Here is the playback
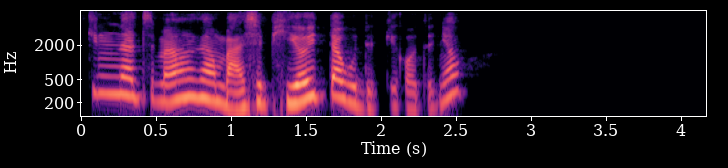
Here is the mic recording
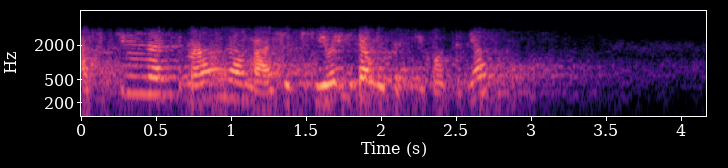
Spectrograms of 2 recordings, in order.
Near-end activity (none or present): none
